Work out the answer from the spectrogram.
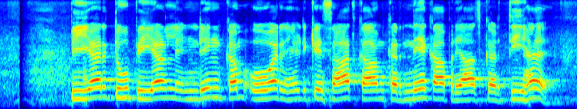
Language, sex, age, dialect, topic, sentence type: Hindi, male, 18-24, Marwari Dhudhari, banking, statement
